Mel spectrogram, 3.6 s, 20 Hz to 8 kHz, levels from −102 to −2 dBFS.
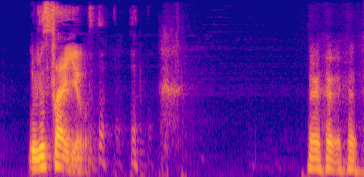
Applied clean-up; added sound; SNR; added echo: neural mask model DeepFilterNet 3.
